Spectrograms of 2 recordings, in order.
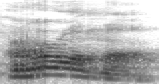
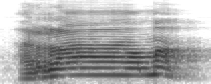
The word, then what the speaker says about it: Rama: tongue and speak so this Indian fellow is saying roma roma some kind of a very weird way of saying Rama Rama that's it you can pronounce the word properly isn't it why are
